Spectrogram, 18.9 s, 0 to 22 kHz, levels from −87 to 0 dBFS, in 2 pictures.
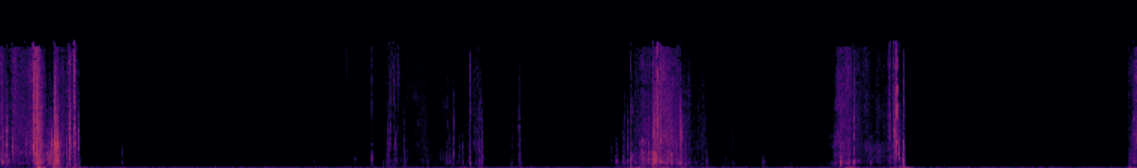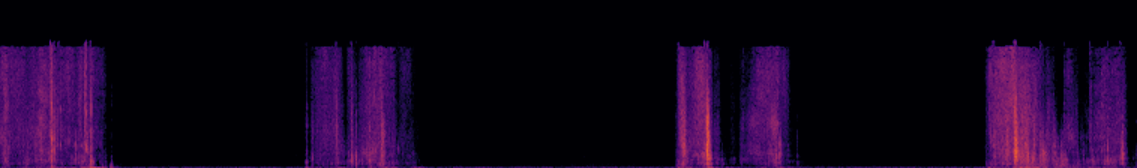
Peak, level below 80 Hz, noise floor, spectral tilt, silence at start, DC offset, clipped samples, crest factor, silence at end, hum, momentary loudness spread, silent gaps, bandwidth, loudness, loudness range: -14 dBFS; -60 dBFS; -73 dBFS; 0 dB/octave; 0 s; under 0.1%; under 0.1%; 36 dB; 0.1 s; none; 26 LU; none; 16.5 kHz; -41 LUFS; 16 LU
